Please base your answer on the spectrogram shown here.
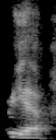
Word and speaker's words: Rhea: I'm getting her name wrong. Rhea, R-Y-A, Rhea.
